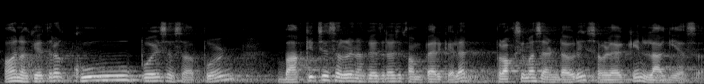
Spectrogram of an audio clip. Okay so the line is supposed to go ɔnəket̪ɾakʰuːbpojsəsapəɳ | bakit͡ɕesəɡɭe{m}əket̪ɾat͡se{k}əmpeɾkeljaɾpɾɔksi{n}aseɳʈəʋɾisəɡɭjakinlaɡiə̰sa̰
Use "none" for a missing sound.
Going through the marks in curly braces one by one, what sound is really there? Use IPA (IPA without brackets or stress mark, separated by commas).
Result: n, k, m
